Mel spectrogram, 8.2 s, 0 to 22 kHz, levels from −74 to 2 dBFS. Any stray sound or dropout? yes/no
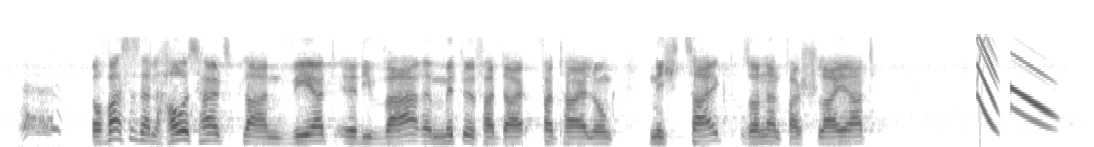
yes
